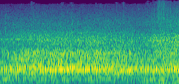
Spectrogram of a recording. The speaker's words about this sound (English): Listen to that crowd.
